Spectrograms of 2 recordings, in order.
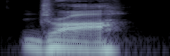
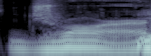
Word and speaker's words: drawer: We got two texters that said you mispronounced draw. It's drawer. – Yeah, drawer. – That's how they say it by the hopper. The draw by the hopper. – No, drawer.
